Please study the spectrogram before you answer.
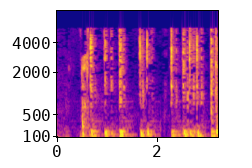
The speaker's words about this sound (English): has the noisy keyboard, you notice.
